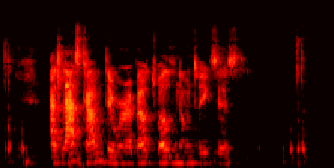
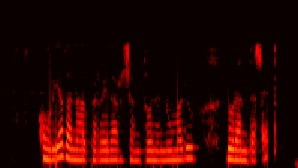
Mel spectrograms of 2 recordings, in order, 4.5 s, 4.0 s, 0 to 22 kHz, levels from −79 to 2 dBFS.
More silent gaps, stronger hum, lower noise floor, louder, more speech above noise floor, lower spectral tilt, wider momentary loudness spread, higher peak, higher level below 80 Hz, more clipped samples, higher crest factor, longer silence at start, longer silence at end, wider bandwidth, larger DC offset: neither; neither; first, -75 dBFS vs -66 dBFS; first, -33 LUFS vs -41 LUFS; first, 40 dB vs 25 dB; second, 0 dB/octave vs -5 dB/octave; first, 22 LU vs 9 LU; first, -12 dBFS vs -26 dBFS; second, -84 dBFS vs -74 dBFS; neither; first, 26 dB vs 16 dB; second, 0.05 s vs 0.35 s; first, 0.4 s vs 0 s; first, 15.5 kHz vs 8 kHz; neither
